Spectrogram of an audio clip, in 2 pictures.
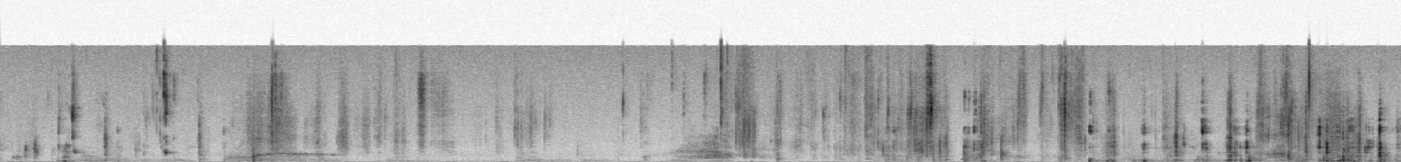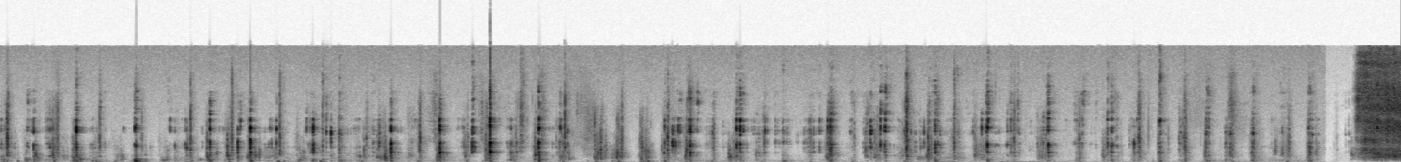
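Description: Close-miked chewing of flaky croissant pastry with whipped cream: soft, wet mouth sounds at first, then from about ten seconds in a dense run of crisp, crackly chewing. Right at the end, after a brief silence, a loud hiss of whipped cream spraying from an aerosol can starts.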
